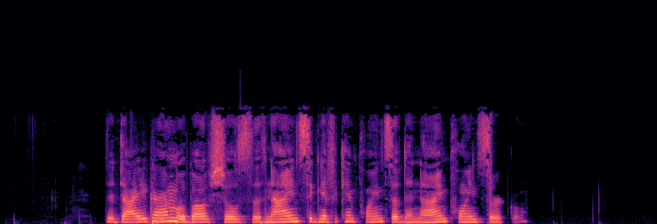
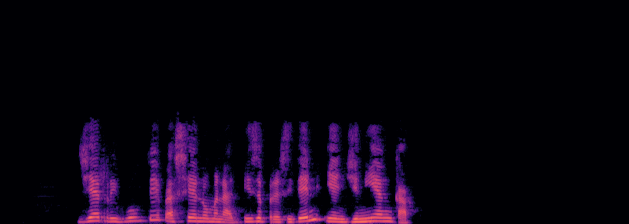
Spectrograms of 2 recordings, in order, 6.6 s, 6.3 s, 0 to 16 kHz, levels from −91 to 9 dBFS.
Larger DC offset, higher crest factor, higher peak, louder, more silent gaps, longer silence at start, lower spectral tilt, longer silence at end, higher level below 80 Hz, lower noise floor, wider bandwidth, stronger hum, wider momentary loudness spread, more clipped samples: neither; about the same, 16 dB vs 20 dB; first, -2 dBFS vs -10 dBFS; first, -17 LUFS vs -28 LUFS; neither; first, 1.05 s vs 0.8 s; about the same, -5 dB/octave vs -5.5 dB/octave; second, 1.35 s vs 2.2 s; first, -54 dBFS vs -72 dBFS; second, -82 dBFS vs under -90 dBFS; about the same, 8.2 kHz vs 7.6 kHz; neither; first, 11 LU vs 7 LU; neither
